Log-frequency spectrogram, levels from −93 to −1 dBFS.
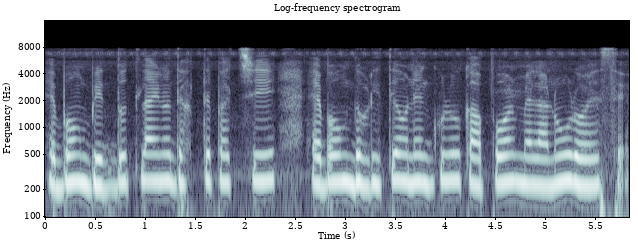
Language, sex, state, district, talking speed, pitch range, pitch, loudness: Bengali, female, Assam, Hailakandi, 125 wpm, 230-250 Hz, 240 Hz, -14 LUFS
